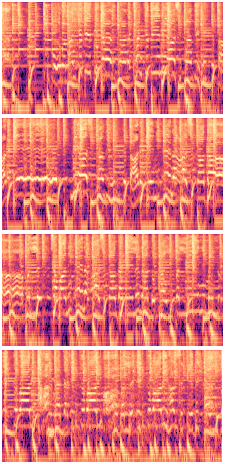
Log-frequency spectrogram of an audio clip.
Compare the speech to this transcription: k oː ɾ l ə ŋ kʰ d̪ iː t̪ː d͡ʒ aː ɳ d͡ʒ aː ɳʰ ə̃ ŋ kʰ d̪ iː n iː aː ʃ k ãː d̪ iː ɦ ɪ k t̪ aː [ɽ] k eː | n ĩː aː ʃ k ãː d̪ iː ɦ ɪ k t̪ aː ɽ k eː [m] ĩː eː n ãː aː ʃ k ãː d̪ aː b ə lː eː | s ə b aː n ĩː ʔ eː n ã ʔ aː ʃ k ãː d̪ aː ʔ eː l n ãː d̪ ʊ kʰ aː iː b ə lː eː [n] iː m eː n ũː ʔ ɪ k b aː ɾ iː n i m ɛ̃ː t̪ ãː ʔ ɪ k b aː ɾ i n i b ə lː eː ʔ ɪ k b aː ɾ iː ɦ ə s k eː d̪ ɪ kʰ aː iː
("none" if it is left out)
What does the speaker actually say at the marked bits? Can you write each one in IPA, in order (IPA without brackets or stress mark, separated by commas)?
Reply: ɽ, n, n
